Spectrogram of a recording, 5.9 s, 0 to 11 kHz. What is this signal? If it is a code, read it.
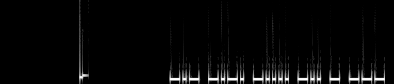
Morse code, heard as a keyed tone, about 25 wpm, 700 Hz. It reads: KC6DTO
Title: USA Call Signs Repeated 3x 25wpm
